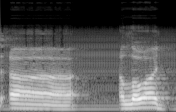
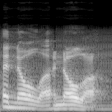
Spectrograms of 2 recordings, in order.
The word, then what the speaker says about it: Enola: These Ilona Holmes, no. Enola. I knew I was saying it wrong.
